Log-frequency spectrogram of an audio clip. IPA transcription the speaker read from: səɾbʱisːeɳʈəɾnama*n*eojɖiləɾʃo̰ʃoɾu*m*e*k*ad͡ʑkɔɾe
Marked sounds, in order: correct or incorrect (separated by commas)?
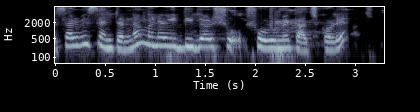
correct, correct, correct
